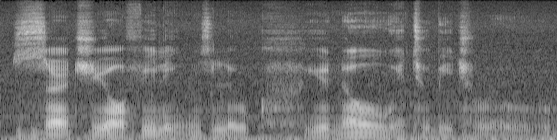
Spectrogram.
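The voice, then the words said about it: Darth Vader impression voice. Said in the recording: “Darth Vader ... it's been a while since I did a voice impression.”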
